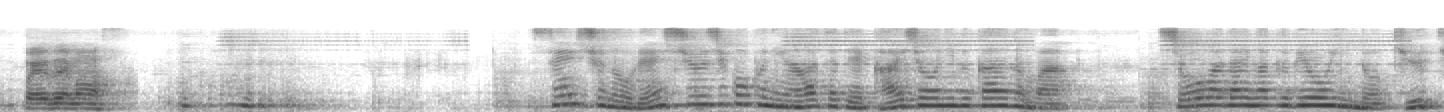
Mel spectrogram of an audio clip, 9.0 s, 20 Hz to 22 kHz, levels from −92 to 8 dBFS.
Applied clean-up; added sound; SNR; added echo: neural separator model SepFormer DNS4.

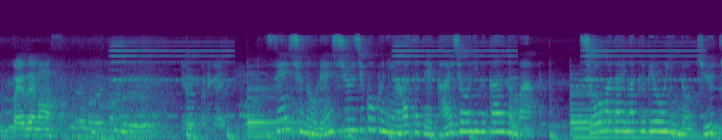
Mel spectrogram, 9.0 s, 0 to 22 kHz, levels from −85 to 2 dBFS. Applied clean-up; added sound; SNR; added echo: none; Accordion; 18 dB; reverberation time 1.0 s.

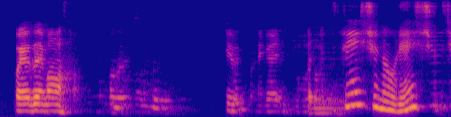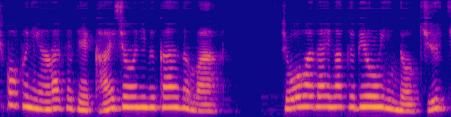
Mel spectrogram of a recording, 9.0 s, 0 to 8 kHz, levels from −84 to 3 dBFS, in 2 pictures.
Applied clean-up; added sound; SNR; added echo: neural mask model DeepFilterNet 3.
